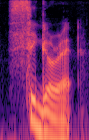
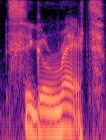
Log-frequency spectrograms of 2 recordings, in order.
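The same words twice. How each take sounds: First: The stress falls on the first syllable. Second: The stress falls on the last syllable. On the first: This is the newer, American-influenced way of saying it. The speaker calls it wrong. "But now people have started saying cigarette. And that's wrong" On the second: This is the older English way of saying it. The speaker calls it right. "I'm sure everyone in England said cigarette with the stress on the et"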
